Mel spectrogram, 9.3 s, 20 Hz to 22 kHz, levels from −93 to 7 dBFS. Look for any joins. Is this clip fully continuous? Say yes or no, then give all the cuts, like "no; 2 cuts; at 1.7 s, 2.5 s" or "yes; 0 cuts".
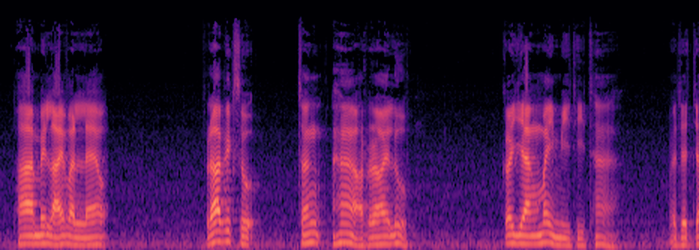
yes; 0 cuts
